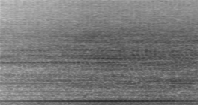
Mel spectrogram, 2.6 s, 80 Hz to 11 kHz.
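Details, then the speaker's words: 1987 Honda CRX HF 5-speed, recent timing belt and head gasket, sat about 7 months: smooth, even hum while still cold, no smoke and no knocks or odd noises, a normal idle. "running, no smoke. No weird noises really coming from the engine."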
